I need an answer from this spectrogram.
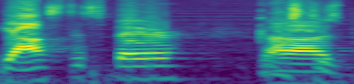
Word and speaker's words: Gostisbehere: Go ahead and pronounce his name. It's Shane Gostisbehere.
